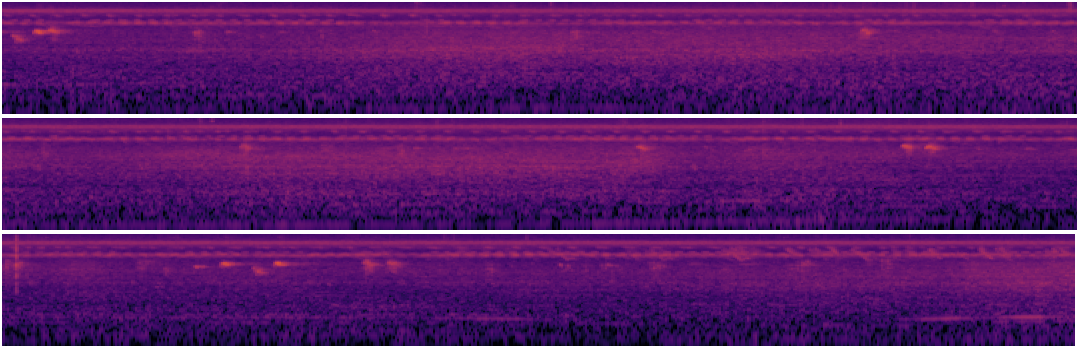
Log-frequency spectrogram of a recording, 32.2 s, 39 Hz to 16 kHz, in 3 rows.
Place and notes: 南王里, Taitung City - In the street
In the street, Birdsong, Traffic Sound, Aircraft flying through, The weather is very hot
Zoom H2n MS +XY
Taitung City, Taitung County, Taiwan, 9 September 2014, ~08:00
